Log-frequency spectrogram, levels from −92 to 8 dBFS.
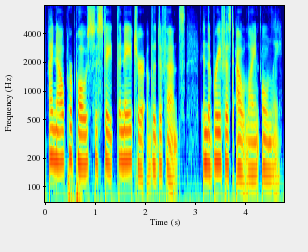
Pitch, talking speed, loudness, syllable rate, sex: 170 Hz, 190 wpm, -17 LUFS, 6.2 syllables/s, female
